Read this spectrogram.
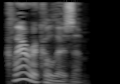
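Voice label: "clericalism", British English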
